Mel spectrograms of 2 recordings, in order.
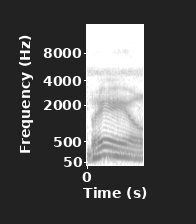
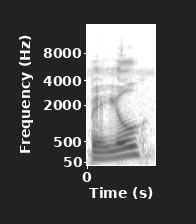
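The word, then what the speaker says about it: Baal: It's interesting the way that it's spelled. I didn't expect the name to be pronounced Bale. Uh I would have thought Bal or something like that, but um yeah, it's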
